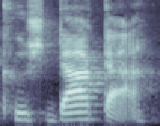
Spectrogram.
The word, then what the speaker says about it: Kushtaka: Kushaka, which it's spelled K U S H T A K A, but you pronounce it Kush Daka.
